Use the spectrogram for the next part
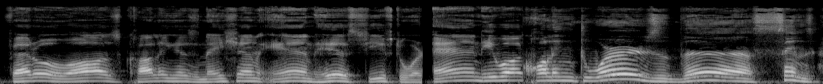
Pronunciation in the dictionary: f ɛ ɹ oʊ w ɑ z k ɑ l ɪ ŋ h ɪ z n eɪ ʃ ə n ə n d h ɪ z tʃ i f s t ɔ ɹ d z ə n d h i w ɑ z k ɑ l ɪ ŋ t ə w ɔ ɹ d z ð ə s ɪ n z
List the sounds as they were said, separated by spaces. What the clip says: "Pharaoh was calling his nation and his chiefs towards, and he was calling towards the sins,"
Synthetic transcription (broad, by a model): f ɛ ɹ oʊ w ɑ z k ɑ l ɪ ŋ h ɪ z n eɪ ʃ ə n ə n h ɪ z tʃ i f t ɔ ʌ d ə n d h i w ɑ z k ɑ l ɪ ŋ t ə w ɔ ɹ d z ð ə s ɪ n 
